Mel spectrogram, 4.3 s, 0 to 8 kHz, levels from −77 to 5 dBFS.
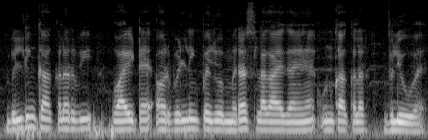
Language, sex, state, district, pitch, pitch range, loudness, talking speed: Hindi, male, Uttar Pradesh, Lalitpur, 145 Hz, 140-155 Hz, -15 LUFS, 250 wpm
